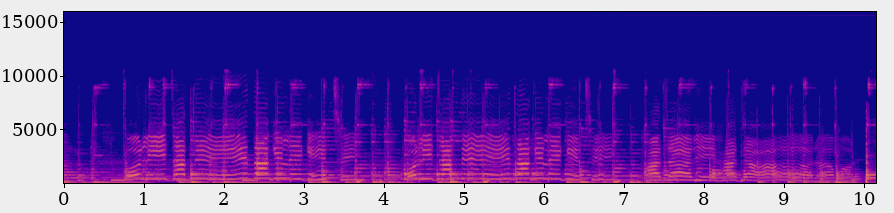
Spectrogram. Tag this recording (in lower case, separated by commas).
music, female singing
